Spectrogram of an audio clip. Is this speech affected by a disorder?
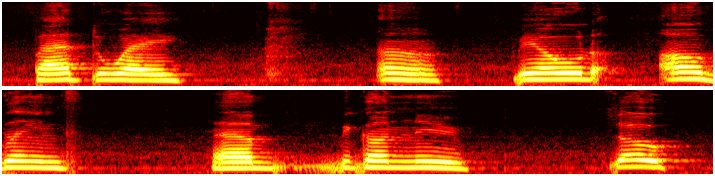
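Yes: cerebral palsy; from birth.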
